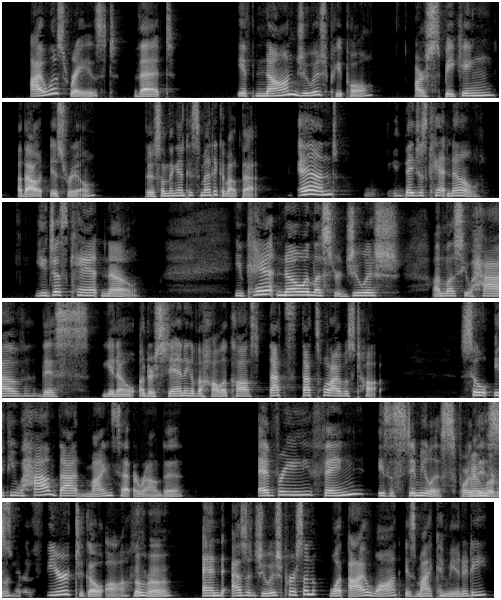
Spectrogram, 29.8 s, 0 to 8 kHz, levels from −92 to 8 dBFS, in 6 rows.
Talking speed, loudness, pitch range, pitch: 155 wpm, -19 LUFS, 180-240 Hz, 210 Hz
